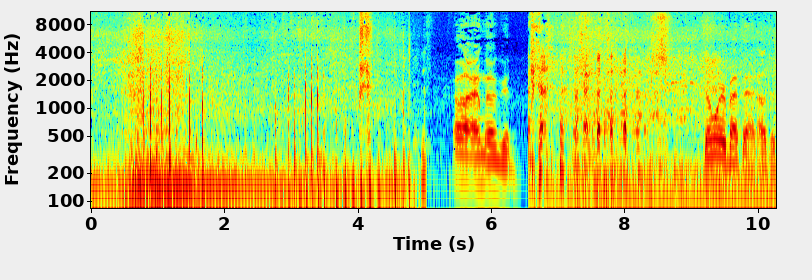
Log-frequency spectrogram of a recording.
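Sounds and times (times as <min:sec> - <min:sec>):
sharp knocks and clattering thumps of a car hitting a sign: 0:00.0 - 0:05.1
car engine humming as the vehicle rolls forward: 0:00.0 - 0:05.8, 0:06.6 - 0:10.2
speech: 0:05.5 - 0:10.2
laughter: 0:06.6 - 0:09.2.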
